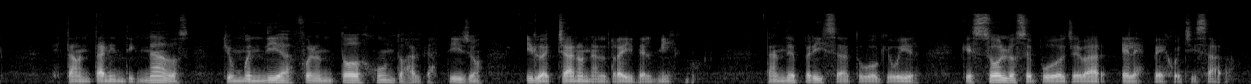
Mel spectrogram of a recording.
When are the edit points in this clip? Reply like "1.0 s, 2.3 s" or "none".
7.5 s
